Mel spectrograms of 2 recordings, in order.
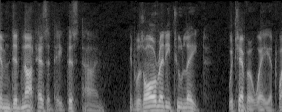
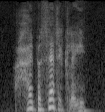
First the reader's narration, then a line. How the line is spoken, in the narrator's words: Nenyim said hesitantly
